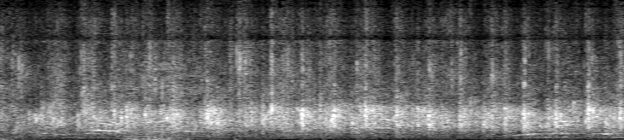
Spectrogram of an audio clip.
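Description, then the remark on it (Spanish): An audience breaks into loud, sustained applause, a dense wash of clapping holding steady throughout with faint voices mixed in underneath. “Denle el aplauso fuerte al que vive si lo cree.”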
